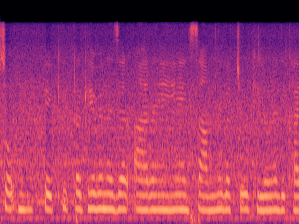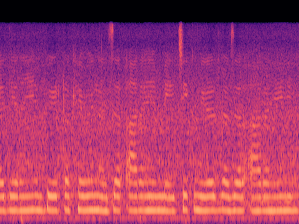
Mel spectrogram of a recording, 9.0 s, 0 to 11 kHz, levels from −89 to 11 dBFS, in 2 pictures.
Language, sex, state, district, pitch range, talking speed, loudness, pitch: Hindi, female, Madhya Pradesh, Dhar, 205-220 Hz, 200 wpm, -10 LUFS, 215 Hz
